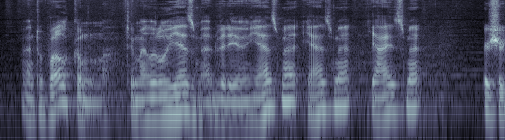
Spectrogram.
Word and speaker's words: Yiazmat: In the Japanese version, there's no I in it. It's just Yiazmat without the I, which is why I pronounce it Yiazmat.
